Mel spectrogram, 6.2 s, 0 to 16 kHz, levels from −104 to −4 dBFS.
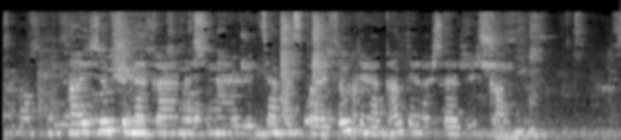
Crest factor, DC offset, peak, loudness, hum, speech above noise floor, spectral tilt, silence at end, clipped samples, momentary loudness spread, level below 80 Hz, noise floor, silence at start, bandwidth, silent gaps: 18 dB; under 0.1%; -8 dBFS; -24 LUFS; none; 22 dB; -5 dB/octave; 0 s; under 0.1%; 15 LU; -54 dBFS; -46 dBFS; 0.05 s; 11.5 kHz; none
